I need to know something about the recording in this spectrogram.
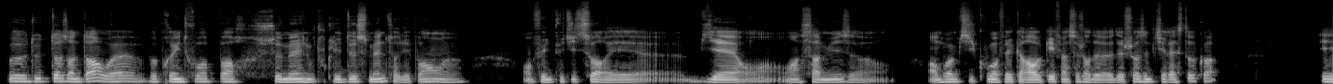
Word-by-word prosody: Heu, 140 0 +3
de 135 +1 +1
temps 140 +1 +1
en 130 -1 +4
temps, 150 +5 +4
ouais, 130 0 +2
à 135 0 -2
peu 125 -2 -3
près 130 0 +1
1 125 - +4
fois 130 +1 -2
par 125 -1 -1
semaine 125 0 +3
ou 115 - 0
toutes 115 - -12
les 120 -1 +1
2 120 +1 +2
semaines, 125 +2 +2
ça 115 -5 -4
dépend, 120 +1 -1
heu, 115 +2 -7 0.6
on - - -3
fait 115 +1 -1
une 110 - +1
petite 115 0 -4
soirée, 110 -3 +1
heu, - - -7 0.3
bière, 110 -4 +2
on - - -6 0.2
on 115 - -1
s'amuse, 115 -1 0
on 110 - -8 0.4
on 110 - 0
boit 125 +1 +2
un - - 0
petit 120 -1 -2
coup, 120 0 0
on 115 - +3
fait 115 -1 +1
karaoké, 115 +1 +4
enfin, 115 -1 -1
ce 120 +4 -2
genre 120 -1 0
de 110 -1 0
de 115 0 0
choses, 130 +3 0
un - - +3
petit 125 +2 -3
resto, 115 +5 -1
quoi - - -5 1.0
et 125 -1 +2
120 Hz, 230 wpm, -24 LUFS, 115-130 Hz, 1.0 s, en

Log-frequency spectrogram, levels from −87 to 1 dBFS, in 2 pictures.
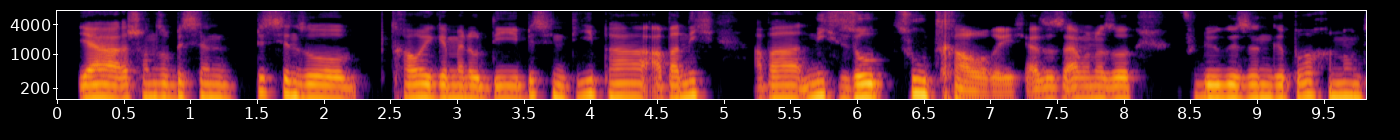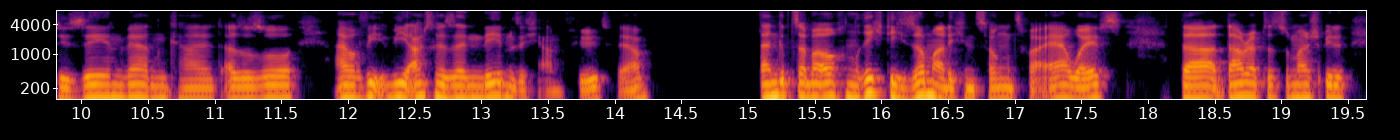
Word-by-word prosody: ja, 115 -1 +3
schon 120 +2 -3
so 125 - -1
'n - - -5
bisschen 120 -3 -3
bisschen 155 -4 0
so 115 -3 +1 0.2
traurige 115 0 +1
Melodie, 110 0 -1
bisschen 130 -1 -3
deeper, 125 0 -2
aber 110 +2 -1
nicht 135 +3 -1 0.3
aber 115 +2 -1
nicht 125 +4 +1
so 120 +4 +4
zu 150 +1 +3
traurig. 80 - -3
Also, 95 +4 -2
ist 105 +1 -5
einfach 110 -1 -1
nur 110 -1 -1
so, 105 +1 +1 0.3
„Flügel 120 -4 +2
sind 115 +1 +1
gebrochen 125 +2 -1
und 125 -2 0
die 105 - 0
Seen 115 +4 +1
werden 115 -3 0
kalt.“ 100 -1 -5
Also 105 +1 0
so, 115 +1 0 0.2
einfach 115 0 0
wie 120 -2 +1
wie 125 0 +4
Axel 125 -1 +2
sein 110 0 +1
Leben 120 -2 +2
sich 90 -2 -9
anfühlt, 90 +5 -5
ja? 105 +6 -4 0.8
Dann 120 +2 +5
gibt's 135 -1 -1
aber 125 -1 +3
auch 125 +1 +2
'n 120 - +2
richtig 130 -5 +2
sommerlichen 105 -6 +2
Song, 100 +2 -4
und 100 - -2
zwar 95 0 -6
„Airwaves“. 115 +1 0 0.4
Da 110 -1 +4
da 120 - +1
rappt 125 -1 +1
er 115 - -2
zum 115 +1 -5
Beispiel 115 -1 -1
115 Hz, 180 wpm, -23 LUFS, 105-125 Hz, 0.8 s, Dann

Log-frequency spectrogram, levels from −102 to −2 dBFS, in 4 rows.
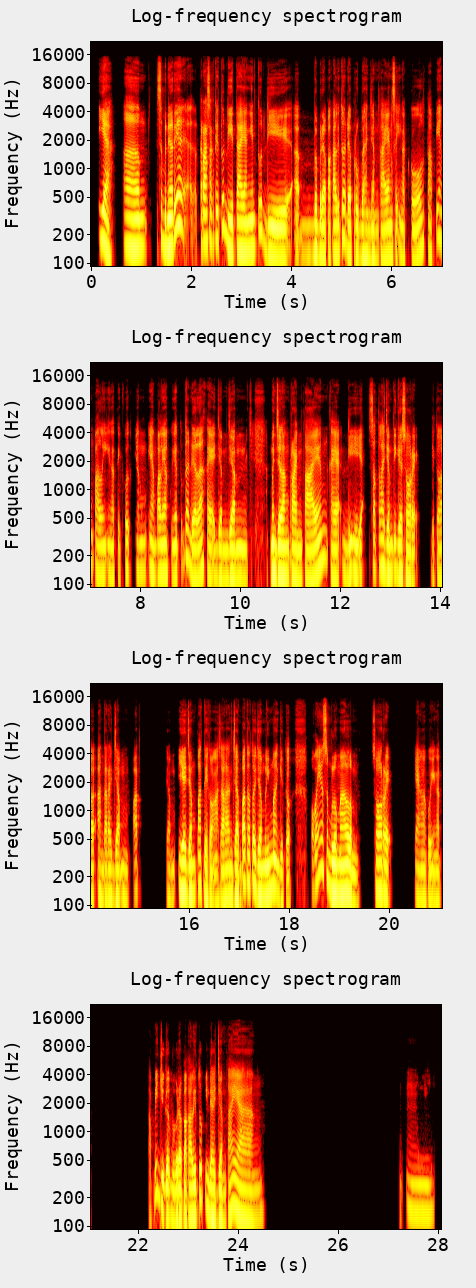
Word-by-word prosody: Iya, 160 -10 +3 0.2
mmm, 150 -1 +3 0.2
sebenarnya, 170 - +5
eee, - - -12
Kera 165 0 +3
Sakti 175 0 -2
itu 245 +3 -4
ditayangin, 135 -1 +3
tuh, 220 0 -2
dieb 120 -4 +2 0.2
beberapa 125 0 0
kali 125 +1 0
tuh 185 - +1
ada 125 - +5
perubahan 115 -2 -2
jam 115 -2 -3
tayang 120 +2 -1
seingetku. 120 +4 -4
Tapi 175 +9 -6
yang - - -12
paling 125 -2 -3
inget 125 -1 -5
iku 140 +4 -7
yang 135 0 -7
yang 135 -5 -2
paling 130 +1 +1
aku 130 -1 -8
ingat 130 -1 -2
itu 150 - -17
adalah 125 -3 +1
kayak 120 -2 -1
jam-jam 120 0 0 0.5
menjelang 125 -1 +5
prime 120 -2 +1
time, 120 +7 +2
kayak 115 -5 -1
disetelah 140 +3 -3
jam 135 -1 +3
03:00 130 -1 +1
sore 110 -3 0 0.2
gitu, 120 0 -7 0.2
antara 120 -2 -2
jam 120 0 -3
04:00. 145 +4 -10 0.6
Jam 120 -1 -9
iya, 140 -2 +6
jam 135 0 +2
04:00 160 0 -1
deh, 125 - +3
kalau 110 -2 -2
nggak 110 +2 -4
salah, 115 +2 +1
jam 120 -1 +3
04:00 170 +5 +2
atau 165 - +5
jam 130 -3 +3
05:00 135 +2 +3
gitu, 110 -3 -4 0.4
pokoknya 210 +9 -1
sebelum 140 - +4
malam, 135 -4 +5 0.3
sore 140 -3 +1 0.5
yang 120 -1 -4
aku 115 0 -4
ingat. 110 -1 -5 1.2
Tapi 220 +3 -7
juga 135 -8 +2
beberapa 125 +1 +3
kali 125 0 +2
itu 200 - +2
pindah 145 -9 +1
jam 120 -1 -1
tayang. 125 -4 -1 2.9
Mhm. 140 -2 -7
130 Hz, 160 wpm, -24 LUFS, 120-145 Hz, 2.9 s, iya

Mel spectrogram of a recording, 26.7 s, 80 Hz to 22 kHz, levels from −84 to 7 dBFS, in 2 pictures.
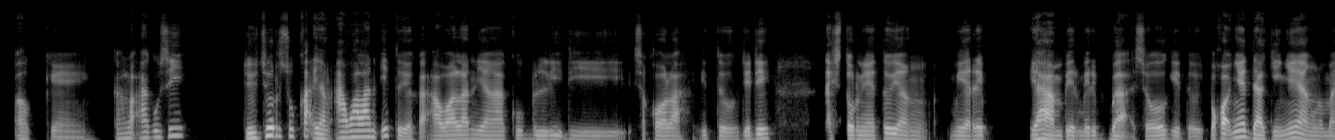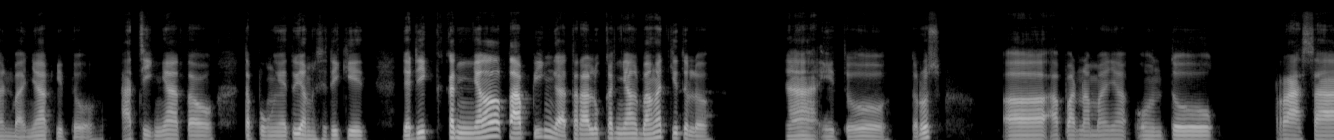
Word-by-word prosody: Oke. 85 -5 -8 0.2
Kalau 140 +2 -3
aku 160 +2 -3
sih, 210 +1 -1 0.7
jujur 150 +10 +4
suka 195 -6 -1
yang 125 - +1
awalan 175 +3 +4
itu 205 -1 -3
ya 90 - -1
Kak, - - -3
awalan 115 +2 +2
yang 115 -2 -1
aku 115 +2 -9
beli 115 0 -3
di 110 -1 -9 0.6
sekolah 105 -2 -1 0.2
itu. 105 -3 -5
Jadi, 105 +5 0 0.6
teksturnya 115 -1 0
itu 140 - 0
yang 110 -2 -3 0.2
mirip, 110 0 -1 0.4
ya 125 0 +7
hampir 110 0 -1
mirip 110 +1 -3
bakso 110 0 0
gitu, 95 -3 -6
pokoknya 145 +5 +4
dagingnya 115 +2 +1
yang 120 - 0
lumayan 100 -1 -4
banyak 95 +5 0
gitu, 95 +3 -8 0.2
acinya 120 -1 -3
atau 110 -1 -1 0.3
tepungnya 110 -1 -3
itu 135 - 0
yang 115 -3 +1
sedikit. 115 0 -3 0.4
Jadi 155 +9 +2
ke - - -25
kenyal 155 +6 +7
tapi 140 +4 +7
enggak 165 - +2
terlalu 130 +1 +4
kenyal 140 0 +2
banget 150 +6 +3
gitu 140 -1 -1
loh, 100 -1 -3 0.8
nah, 110 +1 +2
itu. 95 0 -3 0.2
Terus, - - -2 0.6
eee, 115 +1 +4
apa 120 0 -3
namanya, 115 +1 -5
untuk 115 0 -1 0.6
rasa 115 -2 +1
115 Hz, 130 wpm, -25 LUFS, 110-130 Hz, 0.8 s, ya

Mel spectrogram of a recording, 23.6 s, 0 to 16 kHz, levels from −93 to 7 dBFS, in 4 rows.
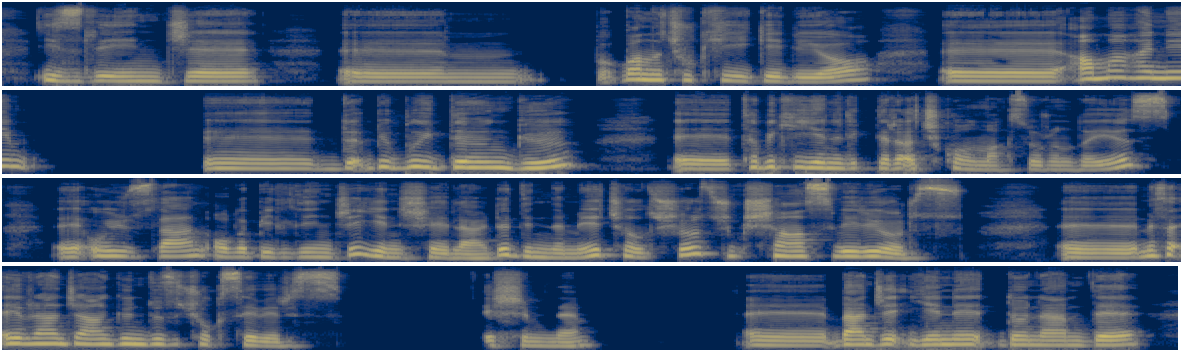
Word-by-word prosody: izleyince, 160 -2 0 0.4
emm, 145 -1 -4 0.4
b - - -7
bana 210 -2 +4
çok 190 -2 -6
iyi 160 -4 -4
geliyor, 155 +5 -1 0.4
eee, 160 -1 +2
ama, 250 +4 +2
hani, 260 -2 +1 0.9
eee, 180 -2 -3
dö - - 0
bu - - -11
bir 225 -5 -1
bu 225 -3 +1
döngü, 210 +4 +4 0.5
eee, 165 -1 +1
tabii 225 +3 -1
ki 225 0 -4
yeniliklere 185 -3 0
açık 180 +1 -1
olmak 140 -5 -5
zorundayız. 150 - -1 0.3
Eee, 165 +1 0
o 195 - 0
yüzden 185 +2 0
olabildiğince 165 +2 -3
yeni 185 - 0
şeyler 135 -5 -2
de 235 -3 +3
dinlemeye 160 +4 -1
çalışıyoruz 220 - 0
çünkü 190 - -1
şans 185 -2 +6
veriyoruz. 160 -9 +5 0.5
Eee, 150 -1 0
mesela 200 0 +2
Evrencan 205 -2 +2
Gündüz'ü 190 -2 +1
çok 180 -2 -5
severiz 135 -4 +2 0.7
eşimle. 140 -4 -2 0.8
Eee, 155 -2 -2
bence 180 0 +3
yeni 175 -1 0
dönemde, 165 +1 +1
170 Hz, 115 wpm, -24 LUFS, 155-195 Hz, 0.9 s, şans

